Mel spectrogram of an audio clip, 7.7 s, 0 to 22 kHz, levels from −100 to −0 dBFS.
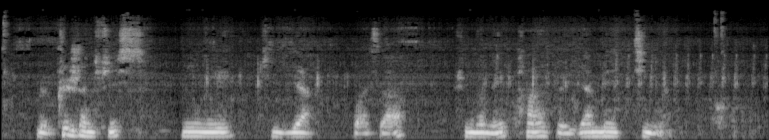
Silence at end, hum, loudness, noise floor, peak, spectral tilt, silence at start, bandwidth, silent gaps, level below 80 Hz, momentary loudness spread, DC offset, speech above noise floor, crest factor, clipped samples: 0.3 s; none; -23 LUFS; -46 dBFS; -8 dBFS; -6.5 dB/octave; 0.4 s; 11.5 kHz; none; -64 dBFS; 20 LU; under 0.1%; 24 dB; 16 dB; under 0.1%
